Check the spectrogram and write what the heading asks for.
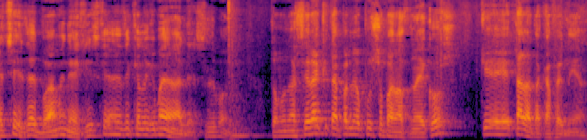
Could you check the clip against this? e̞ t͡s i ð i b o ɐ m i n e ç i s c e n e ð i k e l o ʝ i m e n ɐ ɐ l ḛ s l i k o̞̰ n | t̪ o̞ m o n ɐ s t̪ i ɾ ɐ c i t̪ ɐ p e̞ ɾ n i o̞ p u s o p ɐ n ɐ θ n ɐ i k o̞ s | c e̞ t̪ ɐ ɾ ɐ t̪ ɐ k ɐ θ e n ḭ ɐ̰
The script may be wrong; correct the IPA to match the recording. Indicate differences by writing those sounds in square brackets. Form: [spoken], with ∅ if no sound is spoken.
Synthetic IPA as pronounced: e̞ t͡s i ð [e] b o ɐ m i n e ç i s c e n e ð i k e l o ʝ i m e n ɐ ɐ l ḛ s l i [p] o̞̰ n | t̪ o̞ m o n ɐ s t̪ i ɾ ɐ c i t̪ ɐ p e̞ ɾ n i o̞ p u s o p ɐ n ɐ θ n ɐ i k o̞ s | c e̞ t̪ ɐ [l] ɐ t̪ ɐ k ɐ [f] e n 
